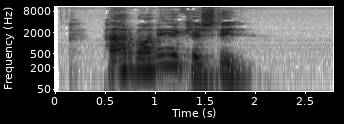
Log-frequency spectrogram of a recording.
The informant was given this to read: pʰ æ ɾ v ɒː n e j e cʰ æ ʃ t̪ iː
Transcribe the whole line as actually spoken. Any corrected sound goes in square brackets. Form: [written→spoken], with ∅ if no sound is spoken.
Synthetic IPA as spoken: pʰ æ ɾ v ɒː n e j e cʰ [æ→e] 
